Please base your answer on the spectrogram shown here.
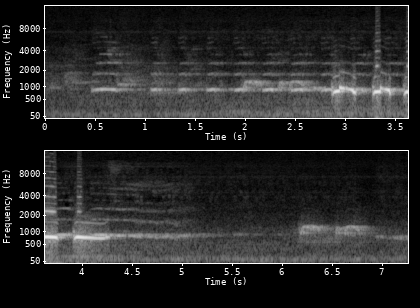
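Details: Singing Bangkok zebra dove, said to lure opponents by its call; a sustained soft tone leads into a brief run of rolling, warbled coos, fading to quieter notes.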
